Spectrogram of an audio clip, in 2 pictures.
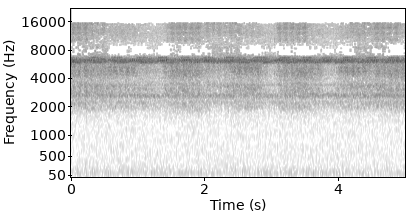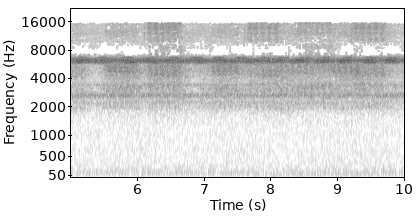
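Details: Nocturnal crickets produce a constant high ringing trill with rhythmic swells close to three per second, accompanied by persistent low-frequency rumble.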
